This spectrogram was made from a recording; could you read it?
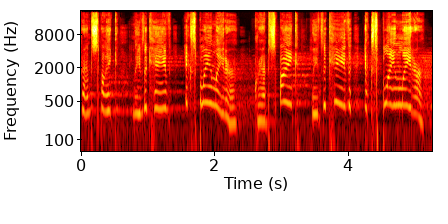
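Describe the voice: A man puts on a character voice, extremely high-pitched, with big pitch swings and a fairly bright tone. He goes at a fairly slow pace over faint background noise.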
